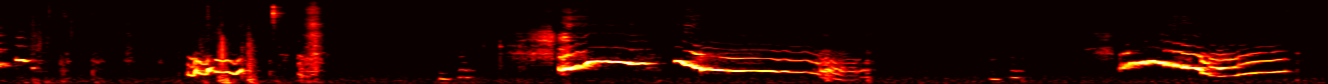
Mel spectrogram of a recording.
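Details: A dog whimpering and crying to beg for beef, with high wavering whines that rise and fall, in three bursts after a few short clicks; a woman speaks Korean nearby.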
